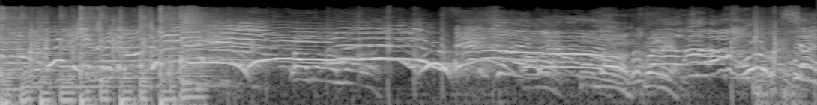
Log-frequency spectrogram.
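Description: Excited voices shouting over background music with a heavy beat. The music's bass beat stops about two seconds in, leaving the shouting voices with lighter music behind them.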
